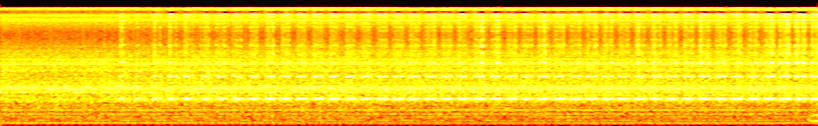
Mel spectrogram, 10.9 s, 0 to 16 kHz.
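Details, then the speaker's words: Machining cut on a part for a free-energy generator build, with a steady ringing squeal and pulsing flutter about two beats a second. The tool is chattering after the setup got thrown off by about 5 on the last grab; the exact cause is unconfirmed. "can hear a chatter here so it definitely got thrown off somehow"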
